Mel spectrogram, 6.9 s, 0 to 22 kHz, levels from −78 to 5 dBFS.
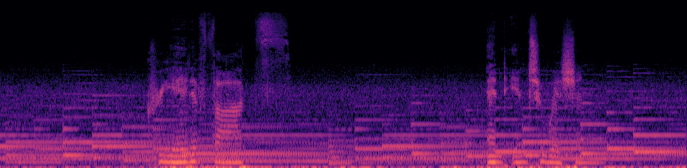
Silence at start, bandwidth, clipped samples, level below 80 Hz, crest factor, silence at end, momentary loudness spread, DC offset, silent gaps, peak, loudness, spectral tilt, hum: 0 s; 16 kHz; under 0.1%; -38 dBFS; 18 dB; 0 s; 10 LU; under 0.1%; none; -10 dBFS; -29 LUFS; -6 dB/octave; none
